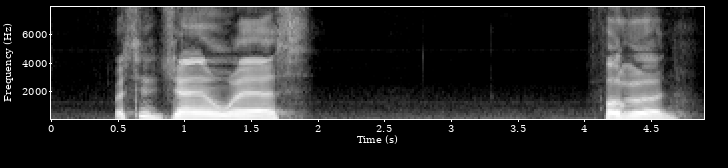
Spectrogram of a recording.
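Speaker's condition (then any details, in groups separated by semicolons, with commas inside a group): Down syndrome; age 40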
